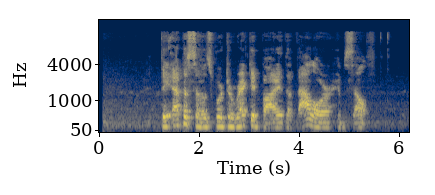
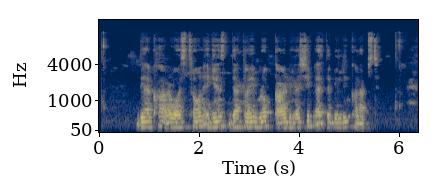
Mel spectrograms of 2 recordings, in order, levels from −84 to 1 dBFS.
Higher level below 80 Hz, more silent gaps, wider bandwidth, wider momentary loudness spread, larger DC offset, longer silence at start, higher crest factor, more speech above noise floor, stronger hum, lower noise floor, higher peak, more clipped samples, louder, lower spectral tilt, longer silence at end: first, -54 dBFS vs -64 dBFS; neither; about the same, 11.5 kHz vs 11.5 kHz; second, 9 LU vs 12 LU; neither; about the same, 0.1 s vs 0.05 s; about the same, 16 dB vs 20 dB; about the same, 33 dB vs 33 dB; neither; second, -49 dBFS vs -59 dBFS; first, 0 dBFS vs -6 dBFS; neither; first, -16 LUFS vs -26 LUFS; about the same, -4 dB/octave vs -4 dB/octave; first, 0.85 s vs 0.05 s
